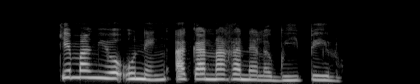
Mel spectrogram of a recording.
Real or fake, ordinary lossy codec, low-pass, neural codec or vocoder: real; AAC, 48 kbps; 7.2 kHz; none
